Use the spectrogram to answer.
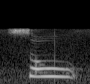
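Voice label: "sou1", Cantonese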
